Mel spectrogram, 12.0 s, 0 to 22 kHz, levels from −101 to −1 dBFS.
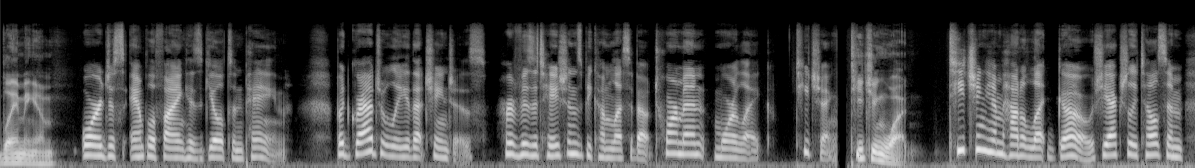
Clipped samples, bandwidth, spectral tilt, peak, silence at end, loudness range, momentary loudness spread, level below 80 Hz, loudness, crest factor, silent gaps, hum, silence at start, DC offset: under 0.1%; 13 kHz; -5 dB/octave; -4 dBFS; 0 s; 3 LU; 11 LU; -42 dBFS; -21 LUFS; 18 dB; 8.39-8.45 s; none; 0 s; under 0.1%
